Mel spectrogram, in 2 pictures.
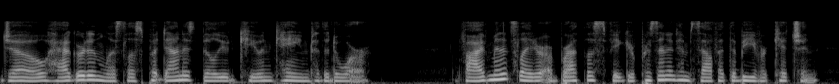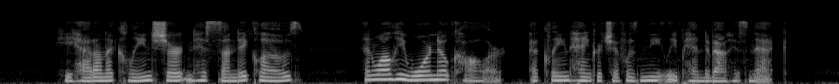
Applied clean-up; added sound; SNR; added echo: none; none; none; none.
